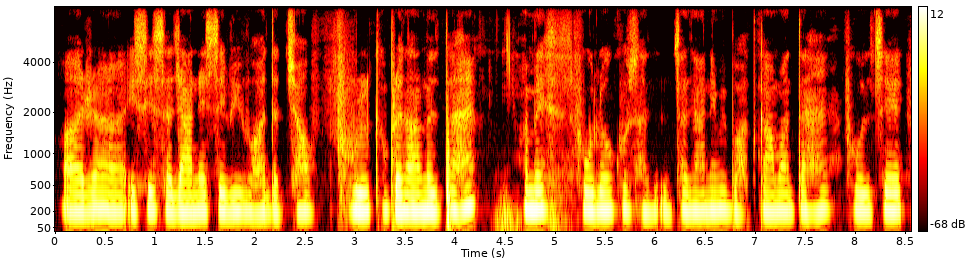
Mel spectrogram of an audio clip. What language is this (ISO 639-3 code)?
hin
